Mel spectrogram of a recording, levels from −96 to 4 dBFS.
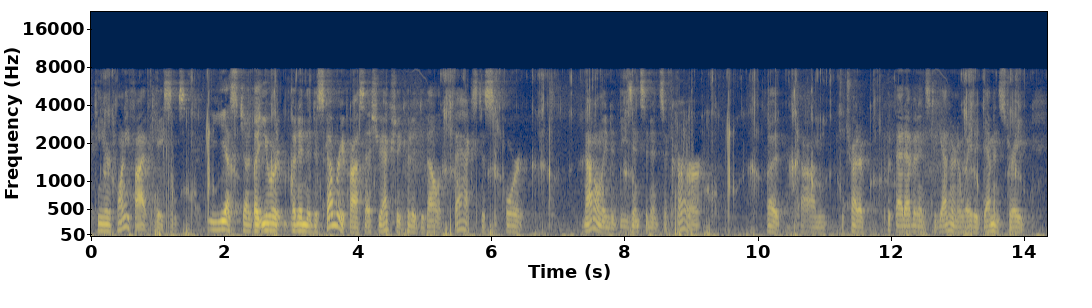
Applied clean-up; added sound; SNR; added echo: none; Chewing, mastication; 9 dB; reverberation time 0.7 s.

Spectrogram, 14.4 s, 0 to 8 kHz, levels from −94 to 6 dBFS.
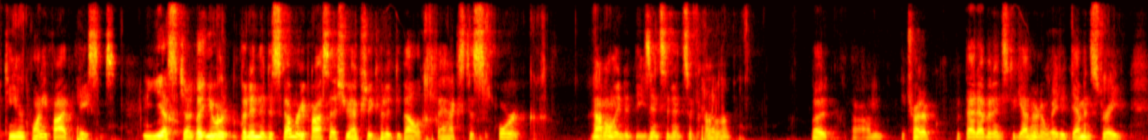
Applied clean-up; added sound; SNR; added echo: neural mask model DeepFilterNet 3.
